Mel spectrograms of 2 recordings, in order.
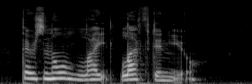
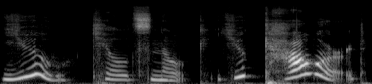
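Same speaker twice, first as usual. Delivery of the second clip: trembling angry outburst; 3 semitones higher, 6 dB louder than usual. A narrator's reading. Rey accusing Kylo of betrayal, shouting with a trembling voice. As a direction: hurl every word at him, shaking. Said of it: "Her voice trembled".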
